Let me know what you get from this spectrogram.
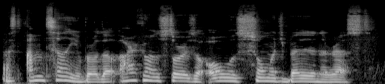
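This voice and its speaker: A woman streams a video game and reacts off the cuff. The voice is extremely low for a woman, and the talk is informal and slangy. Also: fairly quick, a little mellow. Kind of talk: casual reactions while playing a game.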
